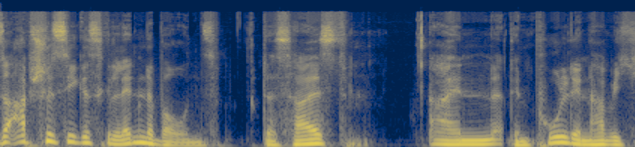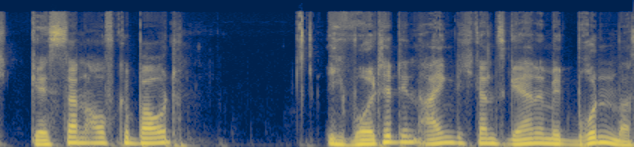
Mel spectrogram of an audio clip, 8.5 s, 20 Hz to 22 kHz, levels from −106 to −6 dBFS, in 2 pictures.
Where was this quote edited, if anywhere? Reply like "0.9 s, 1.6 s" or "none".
1.7 s, 3.3 s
